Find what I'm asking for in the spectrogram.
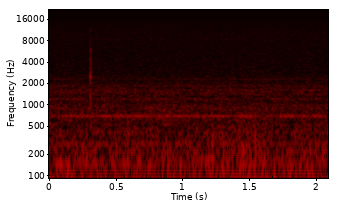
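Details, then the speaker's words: Yongnuo YN600 LED light's cooling fan, recorded by lav mic about 1.3 m away: faint steady airy hiss with thin mid tone, normal fan noise that hum removal could not eliminate. "how hard is it to remove this noise in post well using Final Cut pros hum removal the 50 or the 60 Hertz options I didn't get anywhere close to killing this sound it wasn't working at all"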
